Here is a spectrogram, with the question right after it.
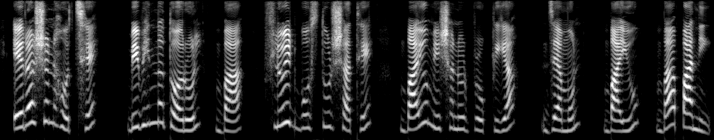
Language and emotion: Bengali, neutral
